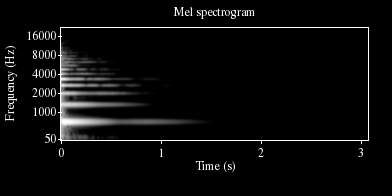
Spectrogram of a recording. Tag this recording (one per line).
octave6
piano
